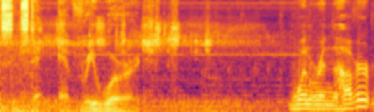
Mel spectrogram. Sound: voiceover

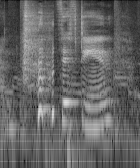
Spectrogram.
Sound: laughs

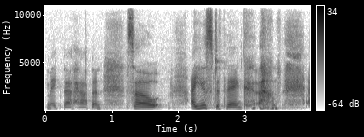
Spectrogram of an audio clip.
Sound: laugh

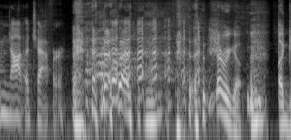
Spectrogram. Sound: laughter

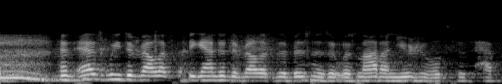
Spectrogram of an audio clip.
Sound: laughter

